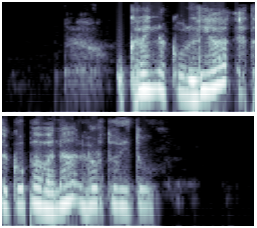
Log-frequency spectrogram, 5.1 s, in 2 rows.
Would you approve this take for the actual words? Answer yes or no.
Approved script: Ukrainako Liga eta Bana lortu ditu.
no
